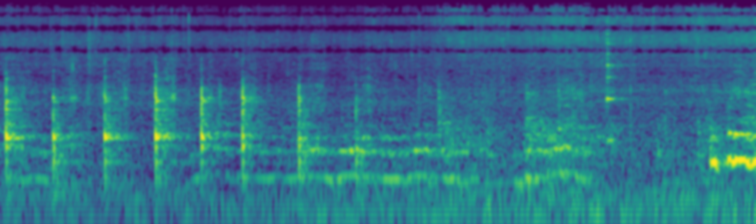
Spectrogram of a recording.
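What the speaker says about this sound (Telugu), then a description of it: "ఇప్పుడు ఆయిల్ హీట్ ఎక్కింది కదా ఫ్రెండ్స్, అందుకని నేను చిల్లీస్ అండ్ ఆనియన్స్ వేసుకున్నాను" Chillies and onions sizzle in hot oil in a home kitchen, with repeated sharp clinks and scrapes of a stirring spoon over a steady fry; a voice speaks briefly.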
